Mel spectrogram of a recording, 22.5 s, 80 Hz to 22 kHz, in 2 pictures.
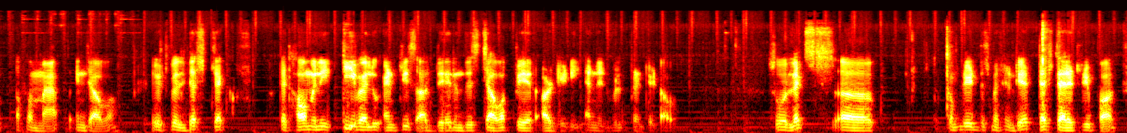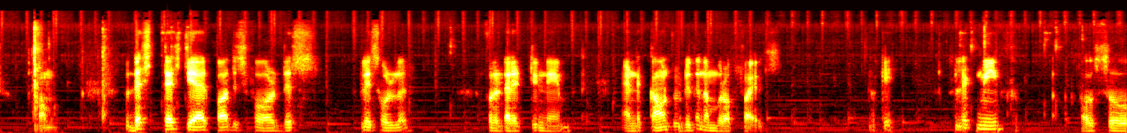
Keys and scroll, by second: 10.1 Return, 11.4 Return.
